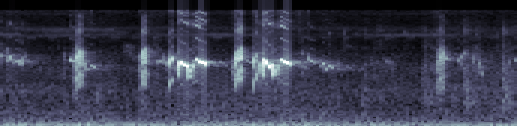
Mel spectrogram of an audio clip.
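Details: Young wild-caught sooty-headed bulbul, caged and being trained beside a lure bird: short whistled notes, sharp dry clicks, then two quick liquid warbled phrases in the middle, fading to a few soft notes.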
